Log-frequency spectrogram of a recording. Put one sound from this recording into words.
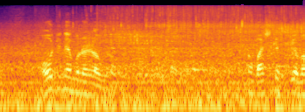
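Hot oil sizzles and crackles as food drops in.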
